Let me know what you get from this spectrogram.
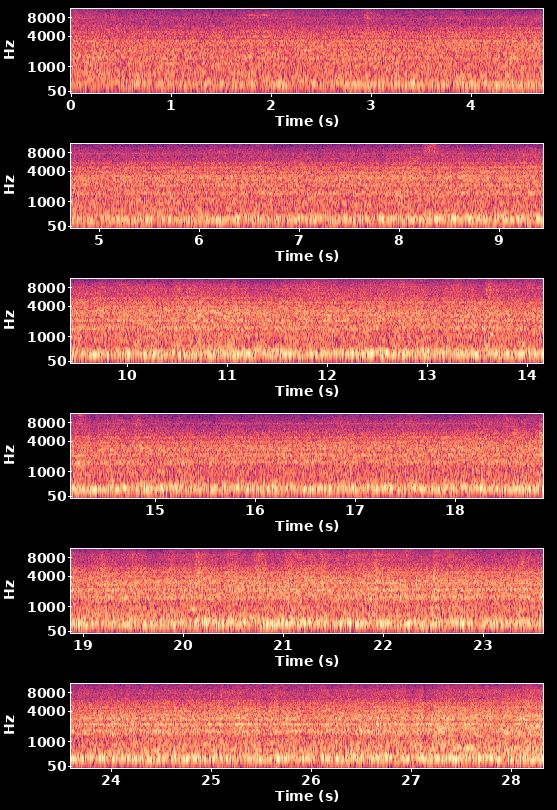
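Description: Passenger train rolling slowly along the platform through an enclosed underground station. Its running noise is steady and grows a little louder over the first few seconds.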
